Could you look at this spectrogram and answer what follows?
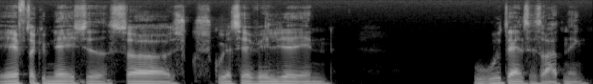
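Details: Adult Danish speaker who stutters; stuttering.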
